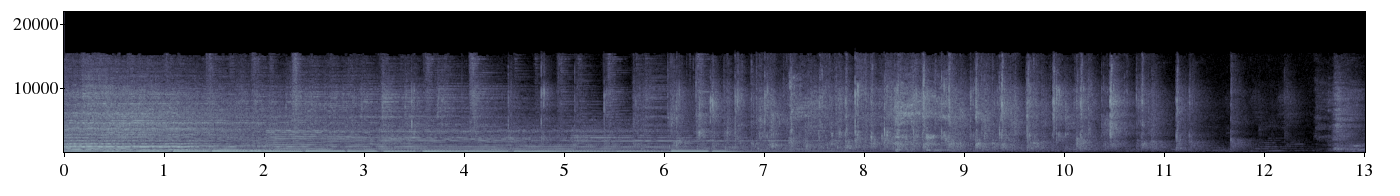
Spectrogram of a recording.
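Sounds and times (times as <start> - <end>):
band chord on guitars and bass: 0.0 - 7.5
people clapping: 3.1 - 12.2.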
